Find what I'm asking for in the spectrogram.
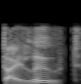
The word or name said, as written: dilute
